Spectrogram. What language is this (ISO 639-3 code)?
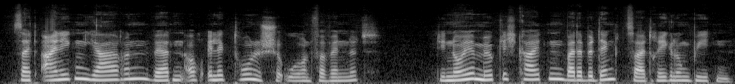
deu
